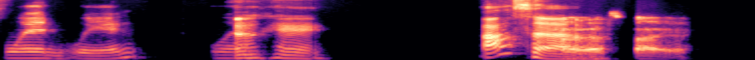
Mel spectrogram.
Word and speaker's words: Nguyen: Yeah, it's not Nugent, it's not Nguyen, it's not Nguyen. I mean, if we were to really pronounce it in the Vietnamese, it would be Wing. And so it's Wing.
